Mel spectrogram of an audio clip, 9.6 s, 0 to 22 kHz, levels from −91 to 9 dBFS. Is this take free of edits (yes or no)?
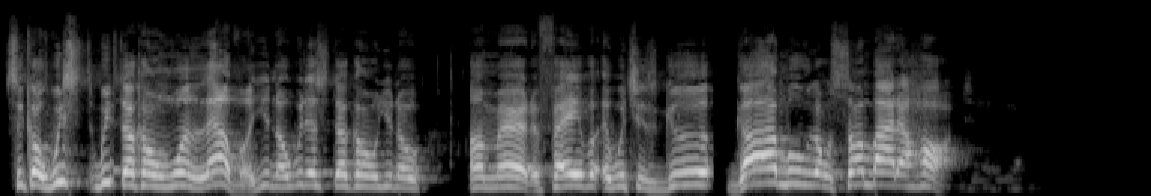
no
